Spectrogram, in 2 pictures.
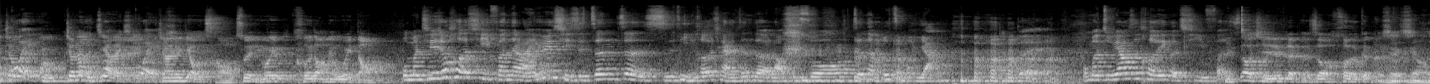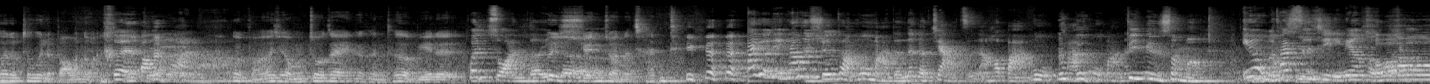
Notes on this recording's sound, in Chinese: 本集白噪音指數：蚊風級 1/5。錄音地點： Charlie's Sports Bar。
